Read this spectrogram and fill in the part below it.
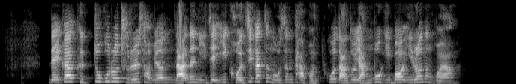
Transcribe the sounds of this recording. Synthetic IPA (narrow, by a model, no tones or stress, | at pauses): ne̞ɡakɯt͡ɕ͈oɡɯɾotuɾɯɭsʰʌmjʌnːanɯnid͡ʑe̞ikʌd͡ʑiɡatʰɯnosʰɯmtapʌt̚k͈onadojaŋboɡibʌiɾʌnɯnɡʌja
